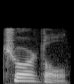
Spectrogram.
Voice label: "chortle", English

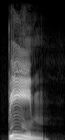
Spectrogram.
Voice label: "beam", English

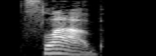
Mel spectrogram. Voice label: "slab", voice, spelling

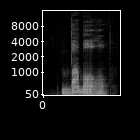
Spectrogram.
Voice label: "bubble", English

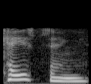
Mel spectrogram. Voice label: "casing", English

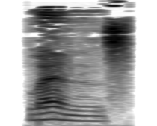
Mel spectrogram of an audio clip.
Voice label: "lens", spelling

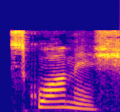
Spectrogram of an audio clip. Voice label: "squawmish", English

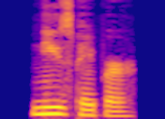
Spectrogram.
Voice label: "newspaper", voice

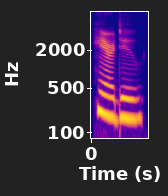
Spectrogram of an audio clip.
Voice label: "hairdo", spelling

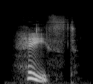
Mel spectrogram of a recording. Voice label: "haste", English, spelling

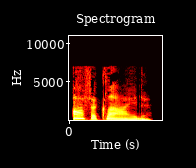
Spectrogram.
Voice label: "ophicleide", English

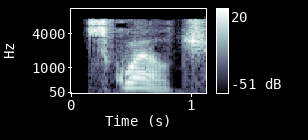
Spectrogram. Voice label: "squelch", English

